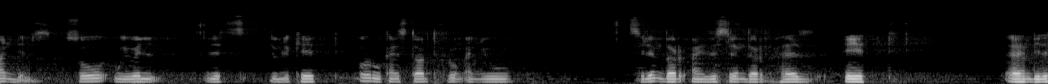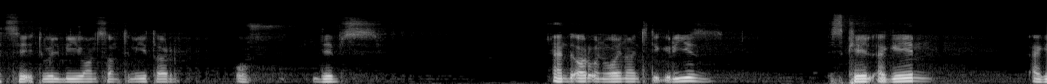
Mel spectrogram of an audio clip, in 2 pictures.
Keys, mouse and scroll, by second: 1.2-3.0 right drag, 2.6 click, 3.0 shift+a, 4.2 click, 6.0 F6, 13.6 z, 14.9 r, 16.4-18.2 middle drag, 18.2 s, 20.5 s.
